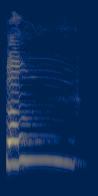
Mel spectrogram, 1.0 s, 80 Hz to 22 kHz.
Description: Meows x 3; JASPER; Wearables

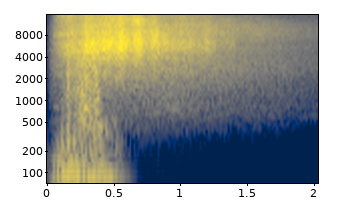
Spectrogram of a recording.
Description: Broom On Pull; Basilisk Broom

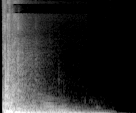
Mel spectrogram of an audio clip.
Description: RC Ball Hit; Scraprun; Deathrun

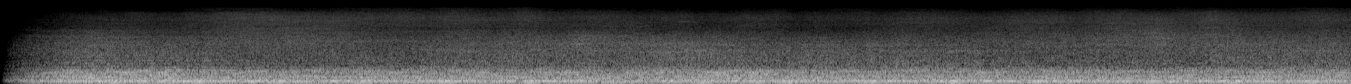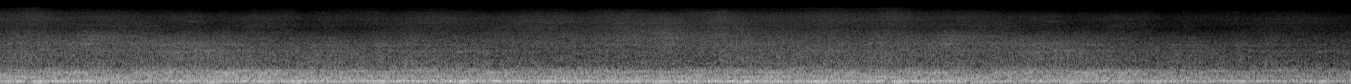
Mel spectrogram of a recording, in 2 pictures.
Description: Launch Loop, Rocket BasiliskBroom

